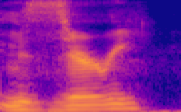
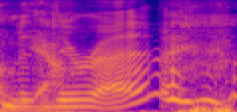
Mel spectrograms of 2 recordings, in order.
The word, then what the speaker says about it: Missouri: Missouri? Missouri? Missouri? Yeah, I thought it was Missouri.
